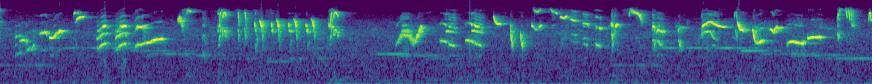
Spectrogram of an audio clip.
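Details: Orange-headed thrush song used as a master recording for tutoring other songbirds: a continuous, dense stream of sharp chirps, rising and falling whistles and trills, delivered quickly with barely a break, one brief pause midway.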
